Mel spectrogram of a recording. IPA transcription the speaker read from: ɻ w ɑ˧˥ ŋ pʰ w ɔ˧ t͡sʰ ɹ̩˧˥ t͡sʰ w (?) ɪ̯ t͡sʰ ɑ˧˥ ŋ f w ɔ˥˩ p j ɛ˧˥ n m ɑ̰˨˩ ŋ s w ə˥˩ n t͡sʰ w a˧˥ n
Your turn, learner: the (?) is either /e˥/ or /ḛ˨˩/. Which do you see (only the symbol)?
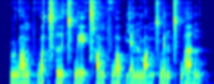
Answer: ḛ˨˩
